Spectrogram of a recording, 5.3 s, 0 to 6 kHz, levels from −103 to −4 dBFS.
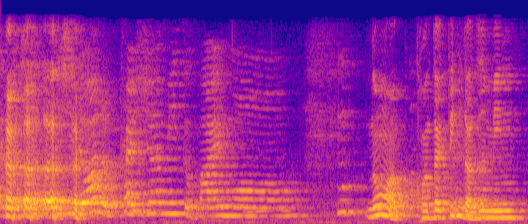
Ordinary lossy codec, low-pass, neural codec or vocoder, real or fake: AAC, 48 kbps; 5.4 kHz; none; real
